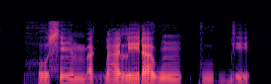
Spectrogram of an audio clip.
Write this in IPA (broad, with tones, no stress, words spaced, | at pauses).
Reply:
ho˦sɛ̃˧ma˨ ɡ͡ba˨˦le˦ɾa˧ wũ˦ | ku˦ɡ͡be˦˨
